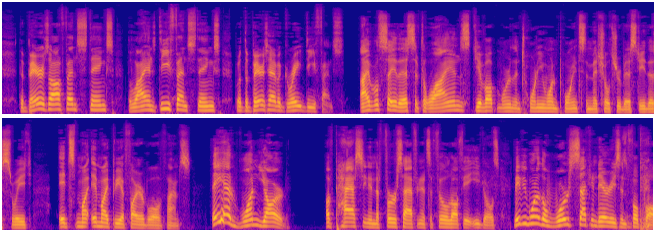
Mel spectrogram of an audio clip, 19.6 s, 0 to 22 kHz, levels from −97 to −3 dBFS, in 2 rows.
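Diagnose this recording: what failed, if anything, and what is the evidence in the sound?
Nothing in the signal chain shows a failure; across the whole speech recording there are no dropouts, clicks, level jumps or other audible evidence of a fault at any stage.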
